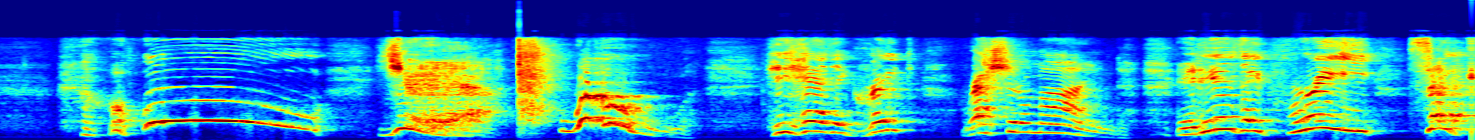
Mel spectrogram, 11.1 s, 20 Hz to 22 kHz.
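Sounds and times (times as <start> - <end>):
man's falsetto whoop: 0.9 - 2.5.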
